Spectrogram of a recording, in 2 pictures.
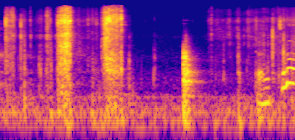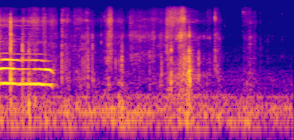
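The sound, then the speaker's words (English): Paper rips and crinkles in a few sharp bursts as an envelope is torn open and its contents unfolded, followed by a voice briefly singing a short fanfare over faint rustling. “You've got an envelope there.”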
